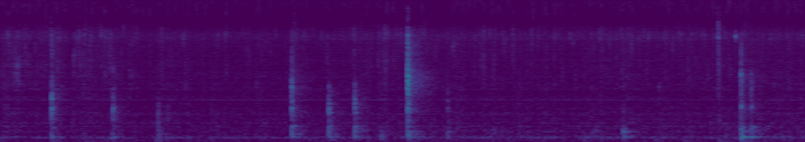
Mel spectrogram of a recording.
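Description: Wooden spoon stirring a chicken-and-tomato filling in a nonstick frying pan, heard faintly as irregular light knocks and scrapes of the spoon against the pan, most of them a few seconds in.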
